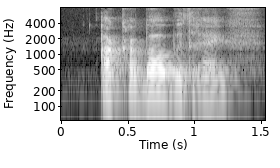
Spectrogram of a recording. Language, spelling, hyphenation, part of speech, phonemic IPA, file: Dutch, akkerbouwbedrijf, ak‧ker‧bouw‧be‧drijf, noun, /ˈɑ.kər.bɑu̯.bəˌdrɛi̯f/, Nl-akkerbouwbedrijf.ogg
- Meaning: arable farm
